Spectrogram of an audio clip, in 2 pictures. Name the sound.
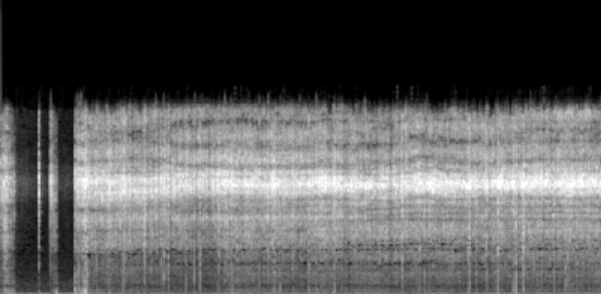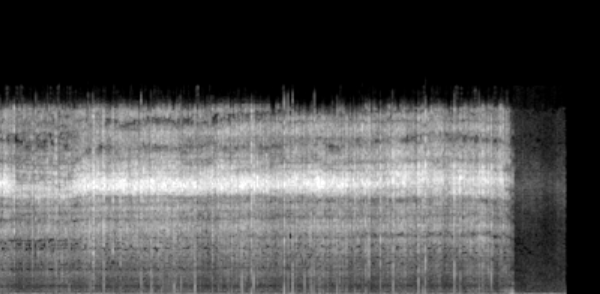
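welding on a landscaping tamper build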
